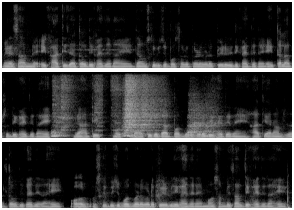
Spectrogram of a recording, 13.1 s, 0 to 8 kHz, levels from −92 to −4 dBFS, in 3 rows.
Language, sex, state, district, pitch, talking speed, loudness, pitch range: Hindi, male, Bihar, East Champaran, 120 Hz, 305 wpm, -33 LUFS, 115-125 Hz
